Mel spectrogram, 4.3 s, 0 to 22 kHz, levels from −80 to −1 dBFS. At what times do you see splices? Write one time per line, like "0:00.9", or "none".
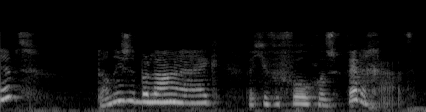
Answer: none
